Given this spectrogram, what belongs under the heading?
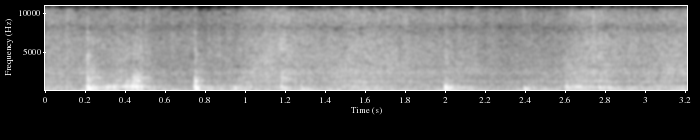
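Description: Onions and garlic sauté in a pan for a fish curry, with a steady soft sizzle broken by a few sharp scrapes of a spoon stirring them, close and moderately loud, with no voices.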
